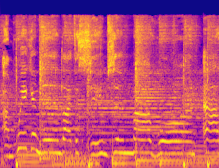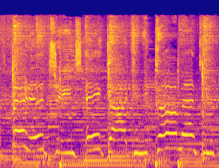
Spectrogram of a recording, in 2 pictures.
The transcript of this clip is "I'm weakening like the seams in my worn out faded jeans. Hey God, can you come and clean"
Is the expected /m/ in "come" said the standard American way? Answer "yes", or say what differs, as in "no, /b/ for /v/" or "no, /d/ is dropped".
yes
